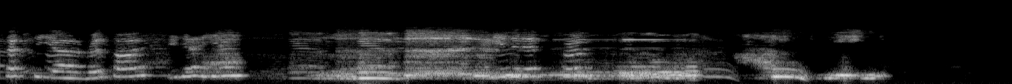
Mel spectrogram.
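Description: Unintelligible voice-like sounds with no clear words, breaking off about nine seconds in.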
